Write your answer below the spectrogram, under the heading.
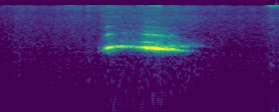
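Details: Male Redhead duck swimming on water beside a female, giving a quiet whistling display and mating call to attract her: one short nasal whistle that climbs slightly then slides down, about half a second long, in silence.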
